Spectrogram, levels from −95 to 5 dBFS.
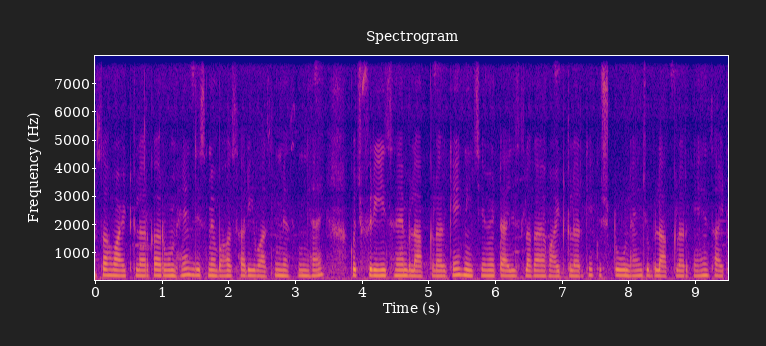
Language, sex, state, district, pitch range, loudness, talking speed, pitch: Hindi, female, Uttarakhand, Uttarkashi, 185-200 Hz, -31 LUFS, 225 wpm, 195 Hz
